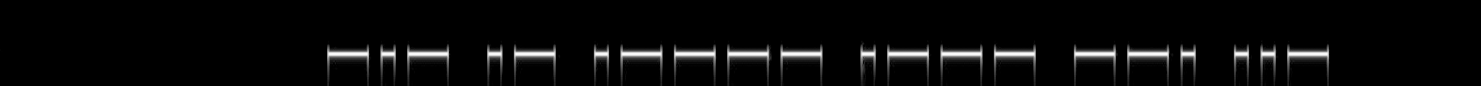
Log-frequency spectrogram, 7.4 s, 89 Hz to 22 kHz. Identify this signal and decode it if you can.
Morse code, heard as a keyed tone, about 19 wpm, 700 Hz. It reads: KA1JGU
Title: Speed Racing - USA 2x3 Call Signs 15wpm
